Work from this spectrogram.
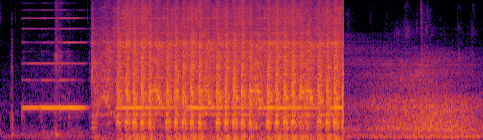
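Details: Dodge Durango: a chime, then the starter cranks at an even pace for about three seconds and the engine never fires; cranks but won't start.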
